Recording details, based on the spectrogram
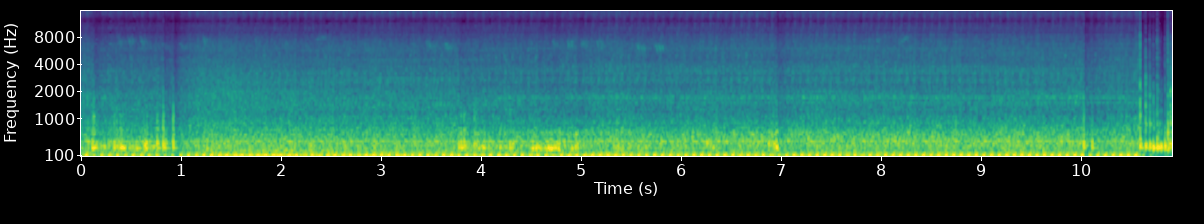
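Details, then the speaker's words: Honda Click 125 V3 scooter idling with a steady even low putter after repair and idle RPM adjustment; earlier hard starting, stalling in traffic and a knocking noise are gone. "Ayun oh maganda na yung tining ng kanyang andar at saka yung lagutok dito Wala na pinong-pino na yung kanyang andar"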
